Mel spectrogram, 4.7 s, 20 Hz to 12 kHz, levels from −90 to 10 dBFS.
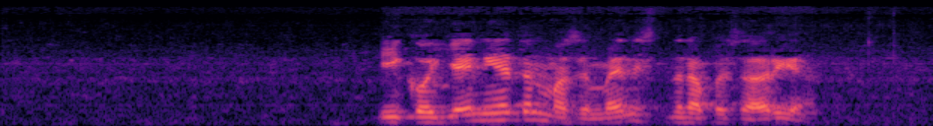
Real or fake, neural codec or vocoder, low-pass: real; none; 9.9 kHz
